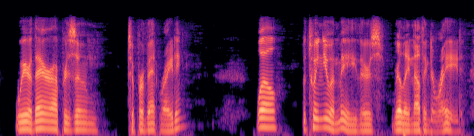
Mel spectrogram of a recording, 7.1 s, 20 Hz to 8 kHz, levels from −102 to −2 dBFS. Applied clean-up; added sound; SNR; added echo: none; none; none; none.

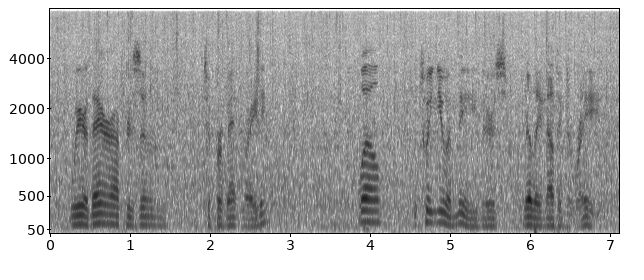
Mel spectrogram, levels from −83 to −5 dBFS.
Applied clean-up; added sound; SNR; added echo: none; Rain; 6 dB; none.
